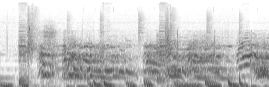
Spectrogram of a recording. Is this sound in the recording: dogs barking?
yes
